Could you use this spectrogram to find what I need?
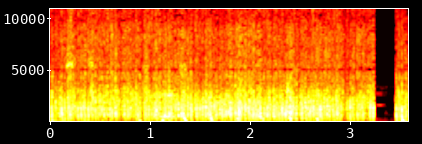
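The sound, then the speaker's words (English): July 4th fireworks in America crackle and pop nonstop in a loud, dense barrage, sharp bangs scattered through the roar, before it drops out abruptly into a brief silence near the end. “Fireworks are loud.”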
